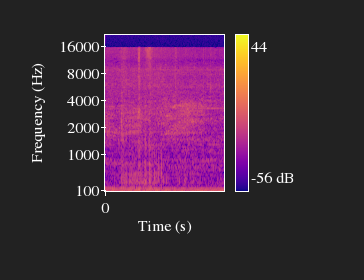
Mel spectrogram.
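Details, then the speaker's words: 2006 Pontiac Solstice field find, a no-start now running after bad connector pins were fixed: deep, steady, even idle with no knocks, misses or squeals. "look at that that's a sight for sore eyes running car"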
